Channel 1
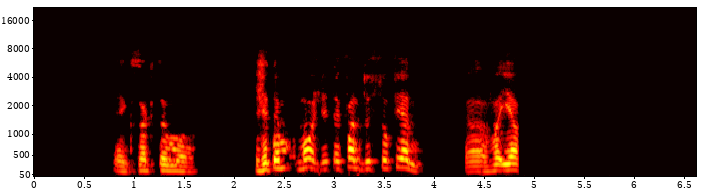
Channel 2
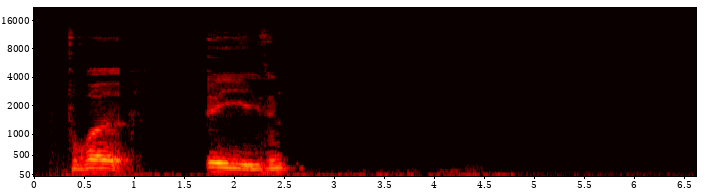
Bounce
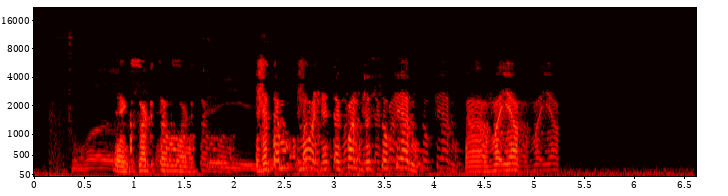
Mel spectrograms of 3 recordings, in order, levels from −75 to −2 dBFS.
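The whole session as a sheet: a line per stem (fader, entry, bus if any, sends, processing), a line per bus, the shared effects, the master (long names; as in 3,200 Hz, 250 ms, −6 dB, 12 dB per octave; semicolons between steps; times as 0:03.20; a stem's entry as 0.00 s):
+2.5 dB, 0.00 s, no send, echo send −22 dB, moving average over 12 samples; every bin compressed towards the loudest bin 4 to 1; automatic ducking −12 dB, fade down 1.25 s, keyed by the second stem
−17.5 dB, 0.00 s, no send, no echo send, parametric band 1,200 Hz +3.5 dB; envelope flattener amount 70%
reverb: not used
echo: single-tap delay 403 ms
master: no processing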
